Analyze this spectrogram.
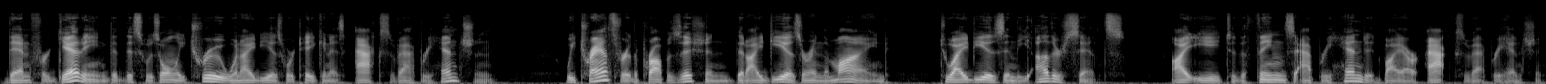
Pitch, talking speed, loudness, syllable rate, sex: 90 Hz, 165 wpm, -23 LUFS, 4.9 syllables/s, male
